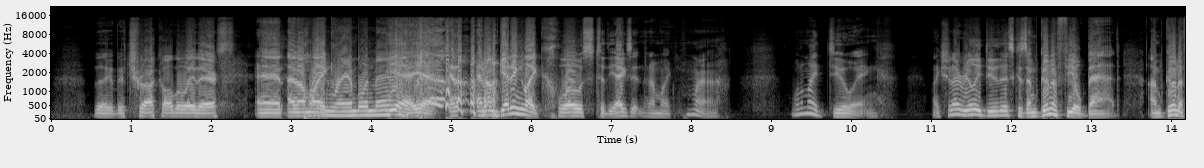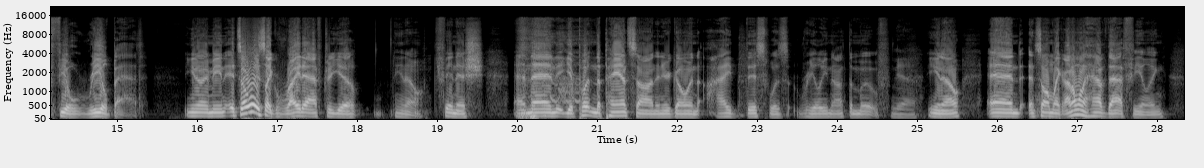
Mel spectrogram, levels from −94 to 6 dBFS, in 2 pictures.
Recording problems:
distortion; slight; 5% of the sound clipped

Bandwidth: 14.5 kHz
